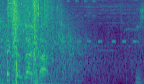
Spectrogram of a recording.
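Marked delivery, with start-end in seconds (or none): 0.1-0.8 shouted callout. Real, not acted. Urgent callout mid fight.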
